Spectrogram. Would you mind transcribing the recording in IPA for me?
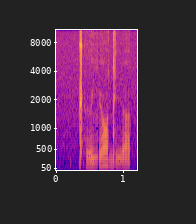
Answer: ǁʰ ʏ lʲ ɾ ɔ d i ɐ̯

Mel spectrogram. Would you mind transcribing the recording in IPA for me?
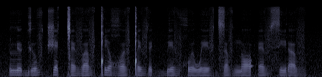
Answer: lʲ ɔ ɡʲ o v t͡ʃ ɛ ǀ ɛ v ɐ v ǃ i ʁʷ ɛ v ǃ e v ɾ e ɡ͡b e v χʷ e w e v d͡z ɐ v n ɔ ʔ ɛ v s i ɾ ɐ v

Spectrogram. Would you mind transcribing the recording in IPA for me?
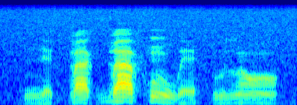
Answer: n ɛ˨ k͡p a˧ ɡ͡b a˦ f ũ˦˨ w ɛ˨ h u˨˦ l ɔ̃˦˨

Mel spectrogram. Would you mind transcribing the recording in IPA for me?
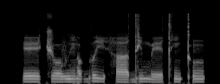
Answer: eː˨ t͡ʃ oː˨ v ĩ˨ ɾ ɔ˨ ɡʷ iː˦˨ h aː˨ d i˦ m eː˨ tʰ ĩ˦ kʼ ũ˦

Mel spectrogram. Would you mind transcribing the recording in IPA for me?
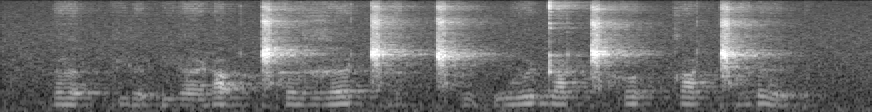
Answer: ɛ ʔ k j e ʔ j ɛ ɽ a ʔ ǁʰ ɛ ɣ ɛ ɡ͡ǁ ɛ ʔ ǁʰ ɨ ʔ w ɨ ɖ a ǁʰ ə ʔ k a ɡ͡ǁ ə ɽ e ʔ

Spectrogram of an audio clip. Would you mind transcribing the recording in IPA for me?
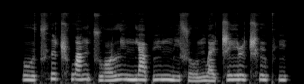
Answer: o˧˥ ʊ̯ t͡sʰ ɹ̩˥˩ ʈ͡ʂʰ w ɑ˥ ŋ t͡s w ɔ˧˥ l i˥˧ n̪ j ä˥˩ p y˥ m i˥ s o˧˥ ʊ̯ n̪ w a˧ ɪ̯ ʈ͡ʂ e˥ ɪ̯ ɻ ɻ̩˨ ʈ͡ʂʰ ɻ̩˥ pʰ y˨

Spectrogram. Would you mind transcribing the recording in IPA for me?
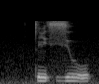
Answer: t ĩ sʲ zʲ u

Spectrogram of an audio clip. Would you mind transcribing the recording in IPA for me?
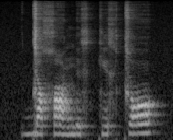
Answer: ɟ ɑ χ ɑ ŋ ɪ x kʲ ɛ x c ɔ

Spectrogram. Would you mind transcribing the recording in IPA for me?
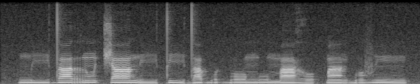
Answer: m iː˨ d a˦ r ũ˦ t͡ʃ aː˦ n iː˨ t iː˦˨ d a˦ ɡʷ ɪ˦ ɡ͡b oː˦ m u˦ m a˦ ɣ o˨ k͡p ã˦ ɡ͡b ʊ˦ v ĩ˦˨

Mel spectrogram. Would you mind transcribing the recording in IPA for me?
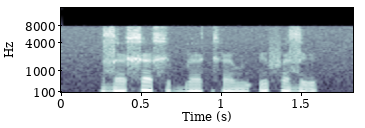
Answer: z ɛ x ɛ x ɪ b ɛ kʰ ɛ β ɨ ʔ ɪ f ɛ z ɪ

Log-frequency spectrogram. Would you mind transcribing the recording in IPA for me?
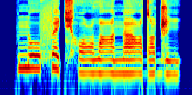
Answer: n oː˦ f ɛ˦˨ t͡ɕʰ ɔː˨ ðˤ aː˨ n aː˨ dˤ o˨ ɖ͡ʐ i˨

